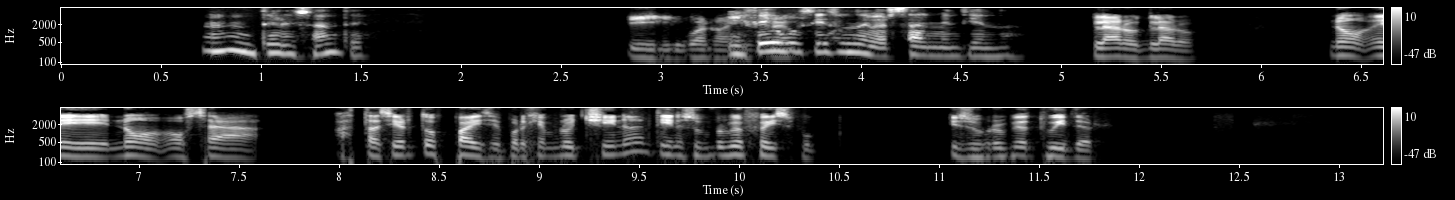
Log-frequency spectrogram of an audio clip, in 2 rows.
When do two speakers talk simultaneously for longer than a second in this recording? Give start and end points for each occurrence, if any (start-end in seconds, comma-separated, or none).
none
